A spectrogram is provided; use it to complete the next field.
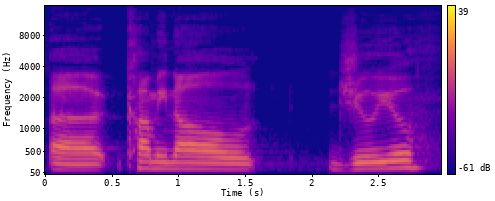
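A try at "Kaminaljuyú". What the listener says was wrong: I would say Huyu because the J is usually not pronounced.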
